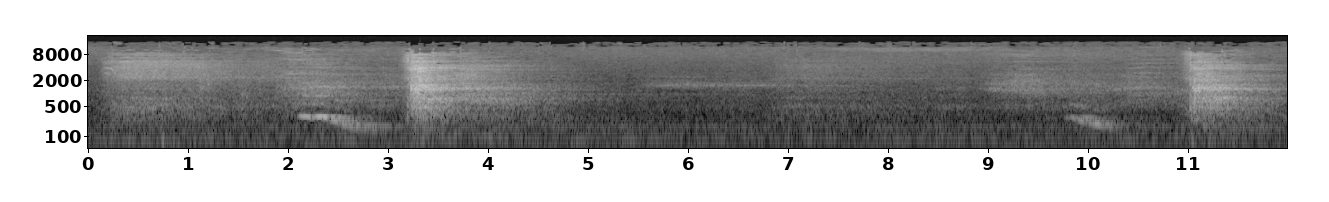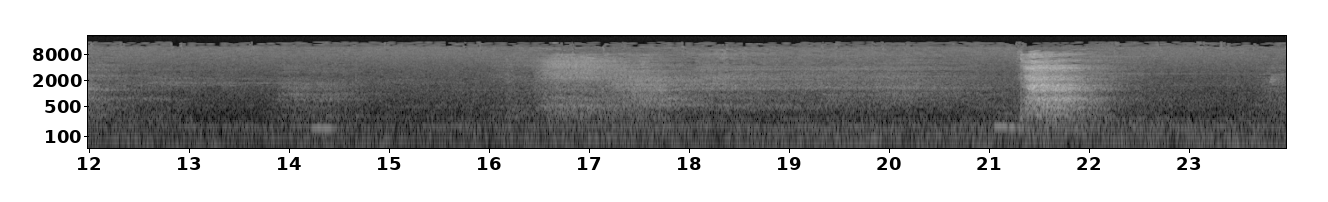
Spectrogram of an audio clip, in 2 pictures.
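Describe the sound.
Slow, deep breaths in and out during a mindfulness exercise: a few audible breathing cycles, each a sharp, rushing inhale followed by a longer sighing exhale, with quiet pauses between them.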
